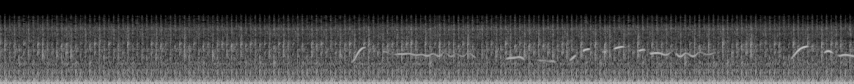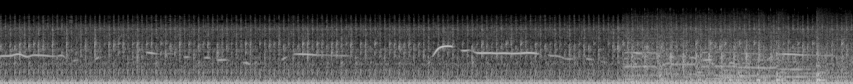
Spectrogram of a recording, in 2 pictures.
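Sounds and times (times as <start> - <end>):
tractor engine chugging: 0.0 - 17.0
short high chirping whistles: 3.5 - 7.1, 7.9 - 12.0, 12.8 - 14.5.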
